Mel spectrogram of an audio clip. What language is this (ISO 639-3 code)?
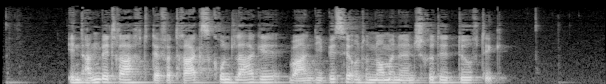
deu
